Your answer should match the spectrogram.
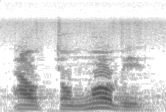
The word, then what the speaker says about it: automóvil: And again, we stress the accented syllable, automóvil.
